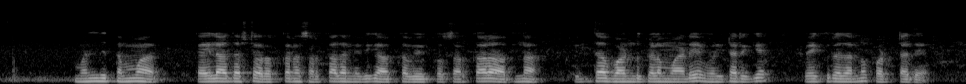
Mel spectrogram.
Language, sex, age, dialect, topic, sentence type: Kannada, male, 25-30, Central, banking, statement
